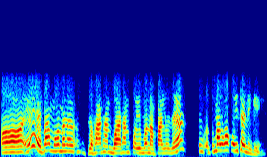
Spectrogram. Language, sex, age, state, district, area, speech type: Assamese, female, 60+, Assam, Morigaon, rural, conversation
